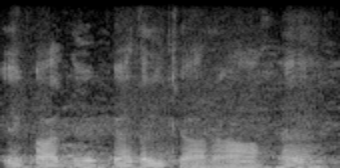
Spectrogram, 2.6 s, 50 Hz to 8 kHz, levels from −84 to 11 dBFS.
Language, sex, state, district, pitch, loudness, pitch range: Hindi, male, Uttar Pradesh, Shamli, 100 Hz, -19 LUFS, 100-105 Hz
